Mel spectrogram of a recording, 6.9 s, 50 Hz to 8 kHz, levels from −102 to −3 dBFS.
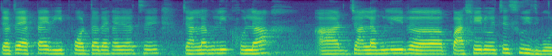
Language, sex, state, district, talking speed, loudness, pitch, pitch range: Bengali, female, Jharkhand, Jamtara, 130 wpm, -14 LUFS, 190 Hz, 185-200 Hz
